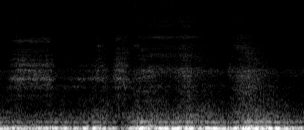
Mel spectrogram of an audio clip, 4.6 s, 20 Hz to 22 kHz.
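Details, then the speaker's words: Abandoned 1970 Chevrolet Impala with a 400 small block, first running: deep, slightly lumpy low rumble holding a steady idle without stalling, with no oil pressure light, runs well. "Sounds like it's runs pretty good. No oil pressure light, so everything looks good there."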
